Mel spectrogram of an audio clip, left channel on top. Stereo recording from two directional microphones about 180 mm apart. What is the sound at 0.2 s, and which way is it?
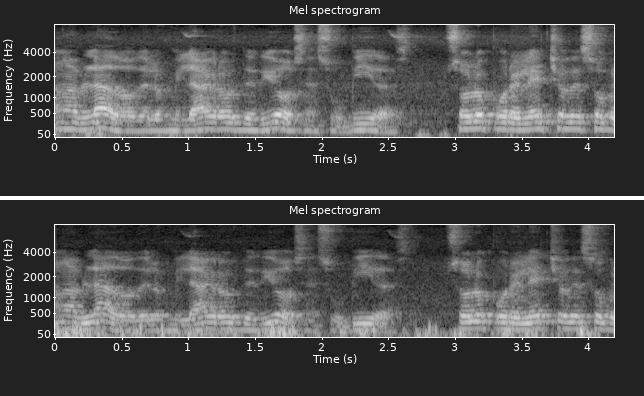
Speech, 10° right (ahead or behind).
